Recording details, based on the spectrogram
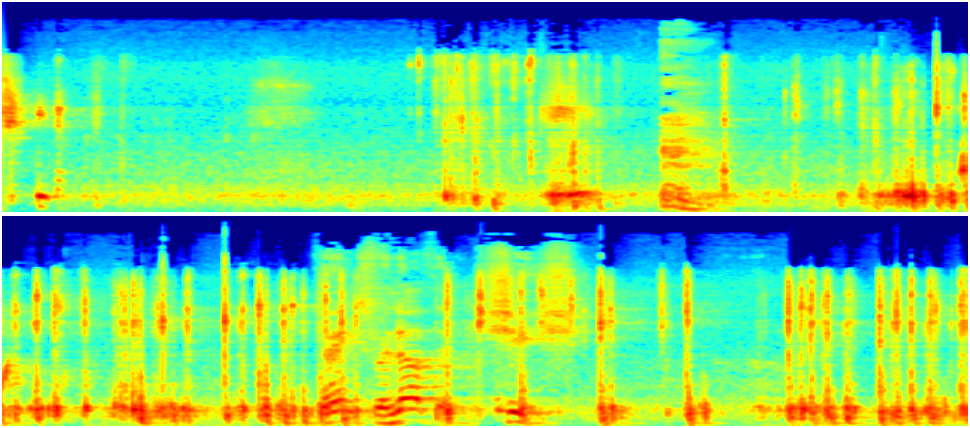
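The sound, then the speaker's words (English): Rapid, uneven clacking of computer keyboard keys, a dense run of sharp clicks that keeps going while a man talks briefly over it. “I'm typing so hard.”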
